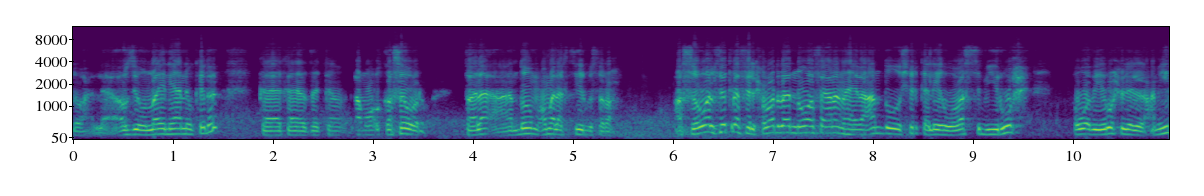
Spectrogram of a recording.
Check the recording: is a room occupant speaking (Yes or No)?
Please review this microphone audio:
No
